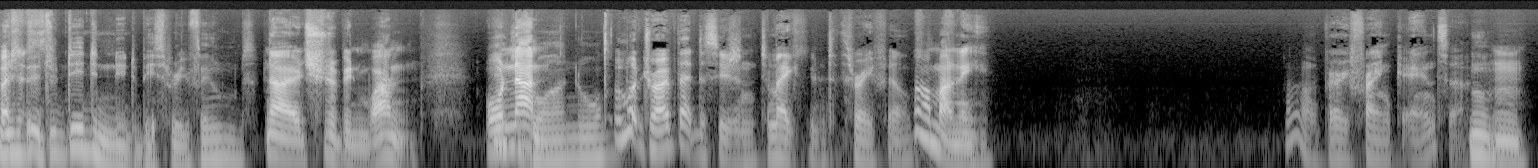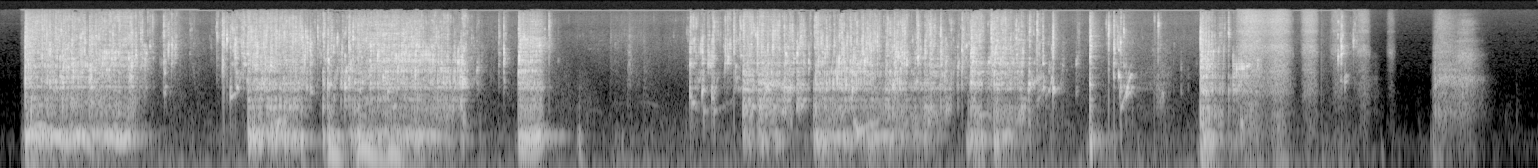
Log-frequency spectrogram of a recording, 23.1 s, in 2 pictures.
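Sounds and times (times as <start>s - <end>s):
speech: 0.0s - 7.5s, 9.6s - 12.7s
toilet flushing: 11.8s - 15.8s, 16.7s - 20.8s.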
